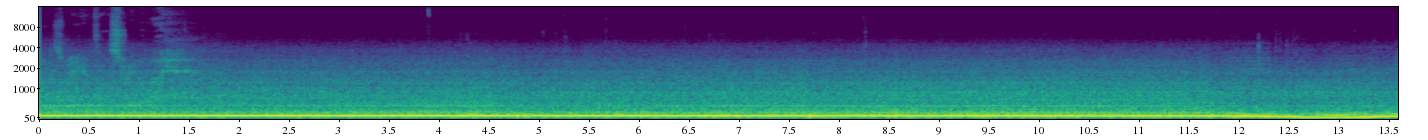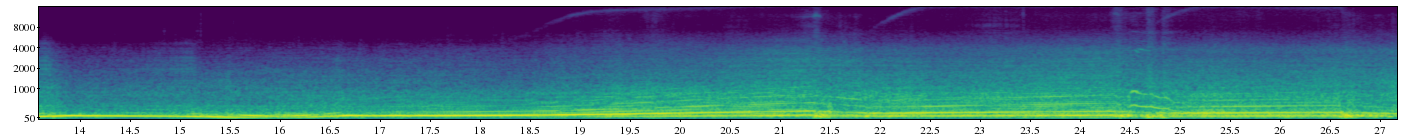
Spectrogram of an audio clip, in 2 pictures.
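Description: A Mitsubishi EVO X with a monster turbo, running on E85, drones at steady cruise, dips off throttle twice, then pulls hard with rising engine revs through gears, close and loud inside the car.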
